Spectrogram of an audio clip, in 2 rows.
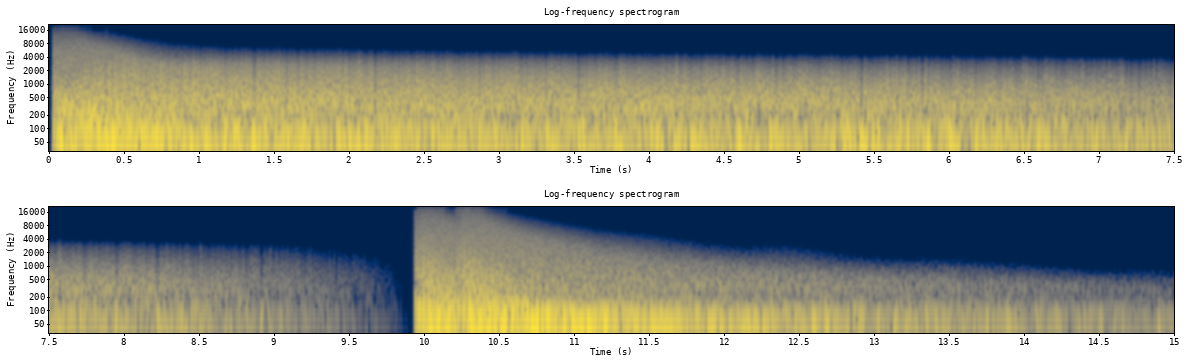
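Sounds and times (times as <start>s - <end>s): explosion rumble: 0.0s - 9.1s, 10.0s - 15.0s.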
